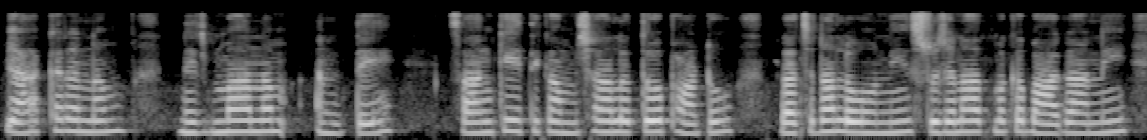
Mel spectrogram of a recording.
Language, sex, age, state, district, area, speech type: Telugu, female, 18-30, Andhra Pradesh, Kurnool, urban, spontaneous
